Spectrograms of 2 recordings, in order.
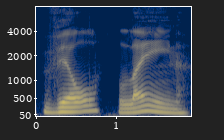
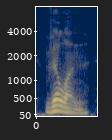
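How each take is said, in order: First: The last syllable is a full 'lane'. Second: The last syllable has a weak, reduced vowel. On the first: This form helps with spelling the word. "the spelling pronunciation for villain is going to be Vill-lane" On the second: This is the normal spoken form. "normally we say villain"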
